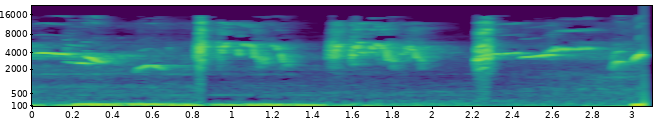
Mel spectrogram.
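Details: Oriental magpie-robin in full song, used to provoke other magpie-robins into singing: varied whistled phrases with rising and falling notes, scratchy bursts, with a steady low hum underneath.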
